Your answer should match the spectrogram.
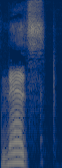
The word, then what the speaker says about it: NES: You've always called it an NES. Oh, it's NEZ. Nez. That's how we pronounce it.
